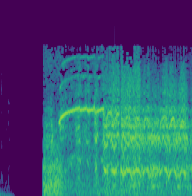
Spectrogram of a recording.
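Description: Horses kept for Afghan president Hamid Karzai and tended by a Turkmen groom, one loud, drawn-out whinny that starts abruptly and holds a bright, wavering tone for about two seconds, with no talk.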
